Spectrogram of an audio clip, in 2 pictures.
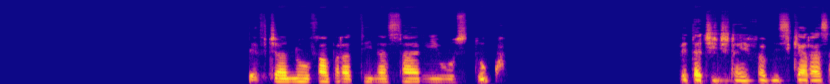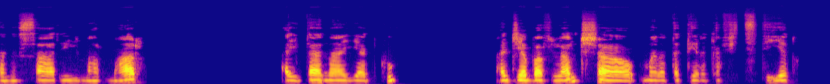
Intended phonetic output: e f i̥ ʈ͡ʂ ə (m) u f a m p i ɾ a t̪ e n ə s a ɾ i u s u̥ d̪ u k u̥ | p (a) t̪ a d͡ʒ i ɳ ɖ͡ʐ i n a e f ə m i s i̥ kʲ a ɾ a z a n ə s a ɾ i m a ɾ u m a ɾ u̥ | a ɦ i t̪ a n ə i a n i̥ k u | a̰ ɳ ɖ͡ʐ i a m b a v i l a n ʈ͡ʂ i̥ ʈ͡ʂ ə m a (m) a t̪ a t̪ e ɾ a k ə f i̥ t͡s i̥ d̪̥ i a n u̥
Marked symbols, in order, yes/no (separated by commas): no, no, no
